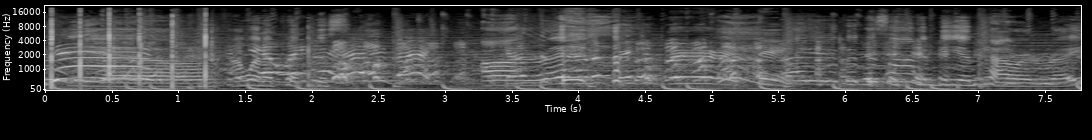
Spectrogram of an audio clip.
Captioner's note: cheering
